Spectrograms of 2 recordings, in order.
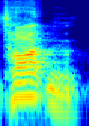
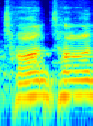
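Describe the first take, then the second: First: It is pronounced in the short local way. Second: It is pronounced letter by letter, as spelled. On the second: "Instead of"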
